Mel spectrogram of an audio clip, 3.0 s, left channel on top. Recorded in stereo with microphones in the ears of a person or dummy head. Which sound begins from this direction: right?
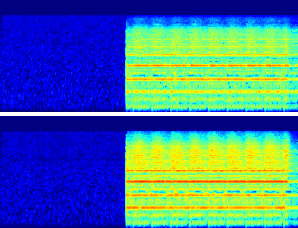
An alarm, at 1.2 s.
